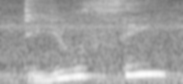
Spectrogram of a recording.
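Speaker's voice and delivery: ordinary delivery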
